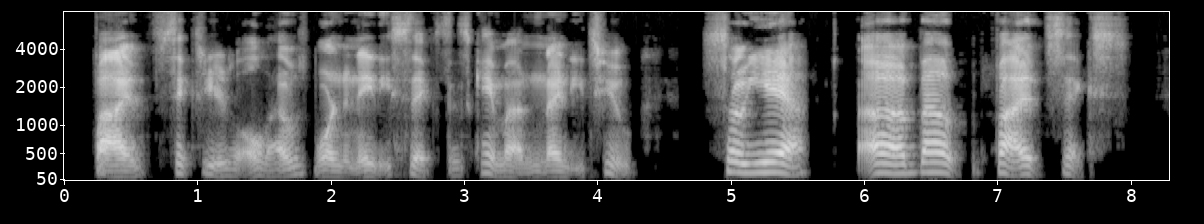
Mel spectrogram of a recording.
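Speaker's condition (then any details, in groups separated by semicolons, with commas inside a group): Cerebral palsy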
